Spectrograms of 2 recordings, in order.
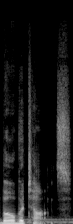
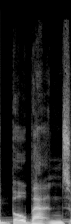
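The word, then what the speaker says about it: Beauxbatons: I've heard some of you guys in the comments say that in French it would be Bobbiton, but Dumbledore in the movie says Bobbaten, and I'm not French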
